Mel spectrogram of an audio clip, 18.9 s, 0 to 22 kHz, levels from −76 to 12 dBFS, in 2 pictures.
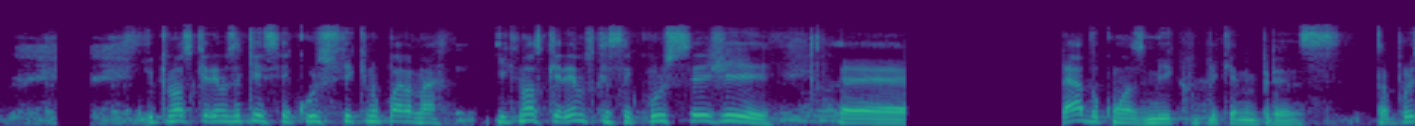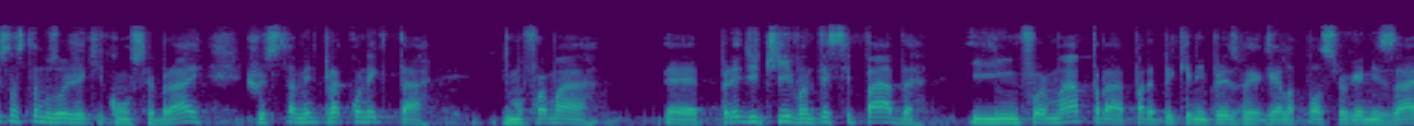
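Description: A stream reconnect hits at 0.38 s: the connection drops, leaving about 0.2 s of silence, and a fresh decoder picks up around 0.24 s earlier, so material repeats up to 0.81 s. A second reconnect runs from 6.04 to 7.09 s, with nearly 1 s of silence, and resumes roughly 0.7 s later, skipping ahead. On a waveform each gap is a flat line. A spectrogram shows a blank vertical band with a soft edge where sound fades back in.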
